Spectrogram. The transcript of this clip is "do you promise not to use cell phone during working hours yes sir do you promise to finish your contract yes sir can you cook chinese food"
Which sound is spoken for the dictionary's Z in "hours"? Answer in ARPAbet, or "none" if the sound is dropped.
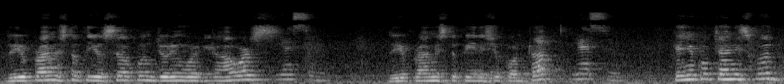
S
